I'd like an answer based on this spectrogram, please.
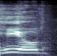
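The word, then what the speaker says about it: Hield: Let's got go Buddy to Healed, or Hild, I don't know how you pronounce it. Healed or Buddy Hild. Hill. It's Hill.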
